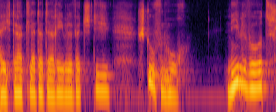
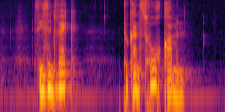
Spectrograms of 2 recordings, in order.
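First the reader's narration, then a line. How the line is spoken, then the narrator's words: Whisper. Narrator (German): Sie flüsterte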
